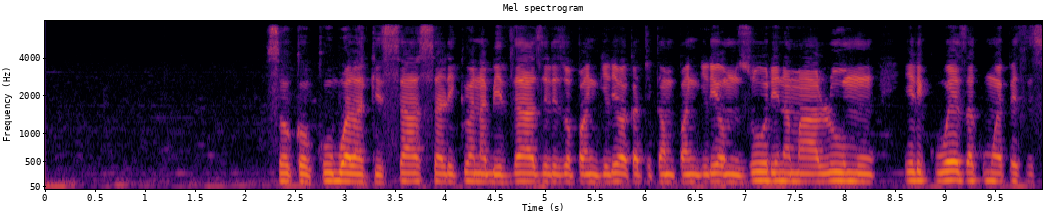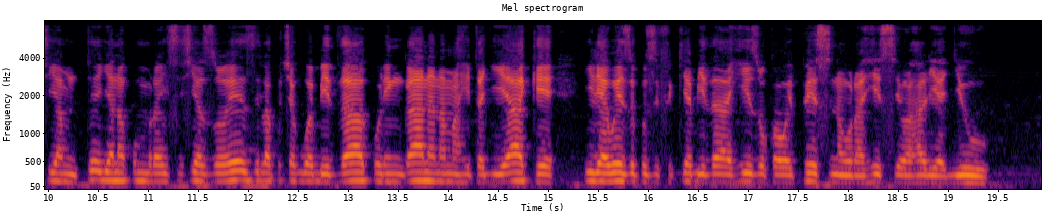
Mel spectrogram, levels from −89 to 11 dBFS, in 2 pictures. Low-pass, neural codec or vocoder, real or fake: 7.2 kHz; none; real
